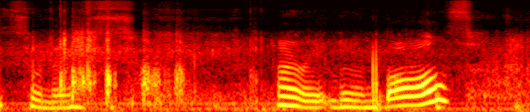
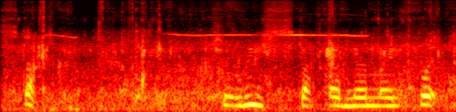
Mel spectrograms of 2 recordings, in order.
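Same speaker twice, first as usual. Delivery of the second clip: ordinary talk, nothing marked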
